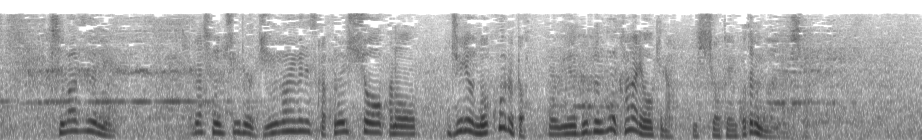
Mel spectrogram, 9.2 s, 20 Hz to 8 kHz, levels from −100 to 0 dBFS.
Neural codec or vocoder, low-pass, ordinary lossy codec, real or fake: codec, 44.1 kHz, 3.4 kbps, Pupu-Codec; 7.2 kHz; MP3, 24 kbps; fake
